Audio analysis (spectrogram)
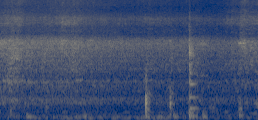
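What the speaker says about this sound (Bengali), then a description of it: "সামান্য একটু জল দিয়ে দেবো তাতে মশলা কষিয়ে দেবো" A spatula stirs and scrapes turmeric spice paste loosened with a little water in a hot pan for a poppy-seed chicken dish, giving a soft hiss with several sharp scraping knocks near the end.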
